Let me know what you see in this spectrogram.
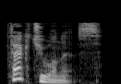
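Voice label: "factualness", British English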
